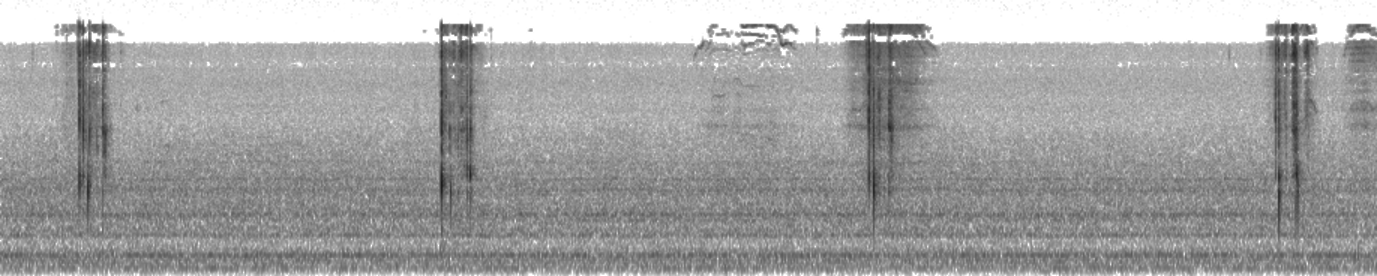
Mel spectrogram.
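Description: A plastic spoon taps against a plastic tub.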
